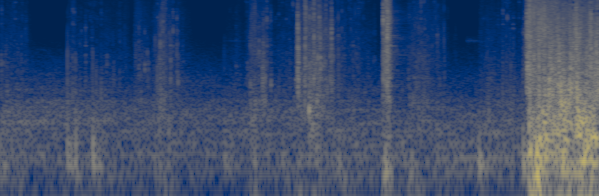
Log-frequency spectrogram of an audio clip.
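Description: Footsteps thud softly on a hard floor.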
